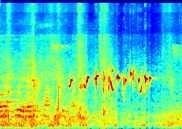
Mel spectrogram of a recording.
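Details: Sooty-headed bulbul excited by loud noise, singing a fast series of crisp, clear whistled notes, evenly spaced and bouncing up and down in pitch, in the second half of the recording, after faint background murmur.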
